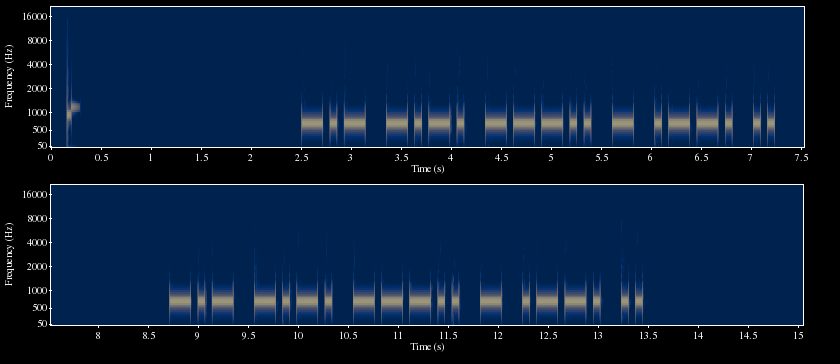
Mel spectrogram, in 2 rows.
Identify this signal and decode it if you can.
Morse code, heard as a keyed tone, about 17 wpm, 700 Hz. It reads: KC8TPI KC8TPI
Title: USA Call Signs - 6 Characters - Repeated 2x - 17wpm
